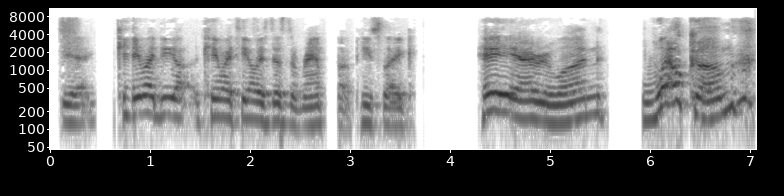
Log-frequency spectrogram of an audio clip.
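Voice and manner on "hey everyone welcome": put-on booming podcast host voice. Teasing how KYT always ramps up to open the podcast: imitating KYT's booming welcome. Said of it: "He always gives the booming welcome".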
